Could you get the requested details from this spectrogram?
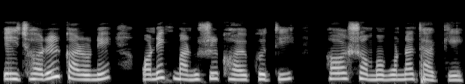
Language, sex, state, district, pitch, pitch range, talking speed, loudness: Bengali, female, West Bengal, North 24 Parganas, 240 Hz, 225-260 Hz, 115 wpm, -15 LUFS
